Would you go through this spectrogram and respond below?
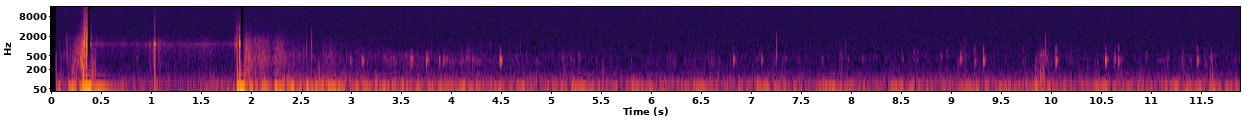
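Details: Bowel sounds through a stethoscope moved around the belly (10/16/23), recorded mainly to show stethoscope placement: low rumbling and scattered soft gurgles with occasional stethoscope scraping and knocks.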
